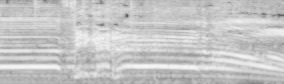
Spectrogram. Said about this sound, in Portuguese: grito de vitória de Davidson Figueiredo quebra o jejum de títulos do Brasil no UFC entre os homens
